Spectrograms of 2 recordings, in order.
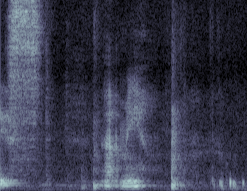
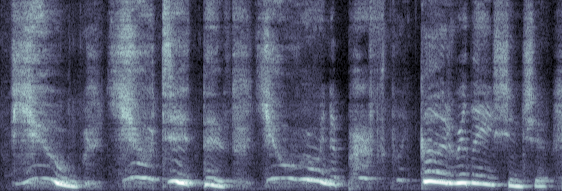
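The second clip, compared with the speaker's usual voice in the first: screaming, tearful; 8 semitones higher, 6 dB louder than usual. Retold or imitated. Boy screams at the narrator for ruining his relationship. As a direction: blame her in a tearful rage. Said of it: "screamed at".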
